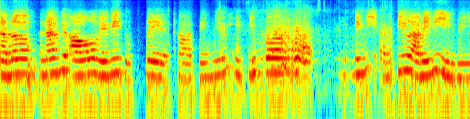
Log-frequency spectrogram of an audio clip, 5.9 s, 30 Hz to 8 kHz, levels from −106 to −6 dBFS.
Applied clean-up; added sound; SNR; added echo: neural mask model RNNoise.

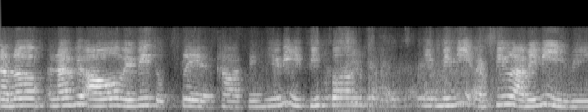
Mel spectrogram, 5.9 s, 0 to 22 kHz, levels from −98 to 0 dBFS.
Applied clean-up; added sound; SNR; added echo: neural separator model SepFormer DNS4.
